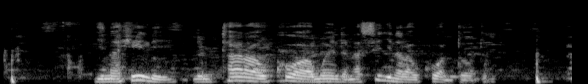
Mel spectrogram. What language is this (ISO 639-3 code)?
swa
